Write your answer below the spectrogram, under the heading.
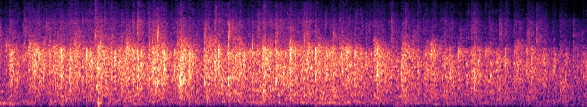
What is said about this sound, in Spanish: Y ahorita seguimos. Vamos a darles un aplauso de bienvenida.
